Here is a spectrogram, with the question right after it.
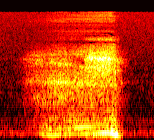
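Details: A sleeping Great Dane gives one long, rasping snore that swells and then cuts off abruptly. Great Dane.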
